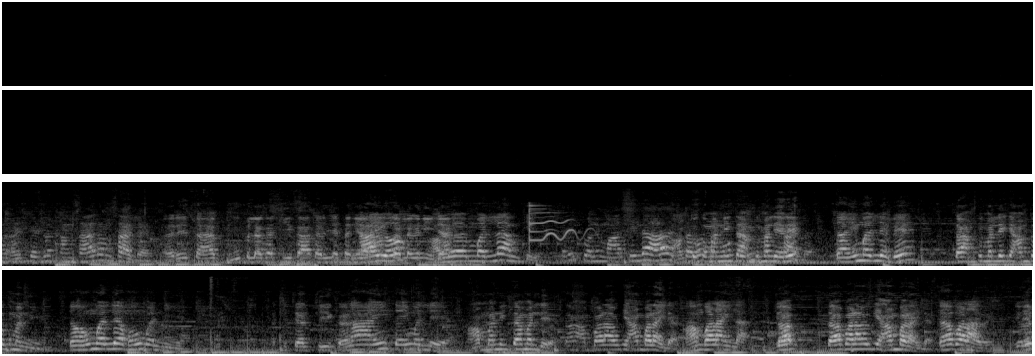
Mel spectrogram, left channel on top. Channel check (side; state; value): left; silent; 56 dB below the other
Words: आई कैसा खमसाल है। अरे साहब धूप लगा चीका कर लेता नहीं आई हो लगा नहीं जा। अबे मल्ला हमके। अरे तूने मार देला। हम तो कमन नहीं था, हम तो मल्ले रे। ताही मल्ले बे। तो हम तो मल्ले के हम तो कमन नहीं है। तो हूं मल्ले हम मन्नी है। अच्छा चल ठीक है। नहीं तही मल्ले है। हम मन नहीं था मल्ले। हम बड़ा हो के हम बड़ा इला। हम बढ़ाइला। तब बड़ा हो के हम बड़ा इला। क्या बढ़ावे? ए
